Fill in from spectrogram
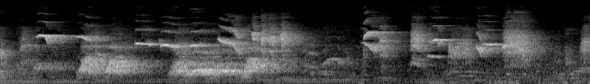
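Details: Chopi blackbird of the Bahia type, alongside a young bird. Varied phrases mix clear high whistles with lower, throatier notes, delivered in uneven bursts with brief pauses.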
